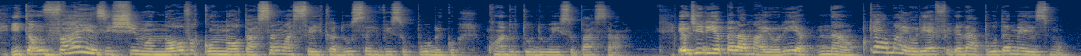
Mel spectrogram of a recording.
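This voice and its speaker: A woman's voice: medium pitch, moderate pace, darkish tone. Fiery, blunt Brazilian woman teacher. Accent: Brazilian Portuguese. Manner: emphatic and blunt, repeats phrases, calls listeners "meu amor", swears. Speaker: social work exam-prep teacher. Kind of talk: passionate live-stream pep talk.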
